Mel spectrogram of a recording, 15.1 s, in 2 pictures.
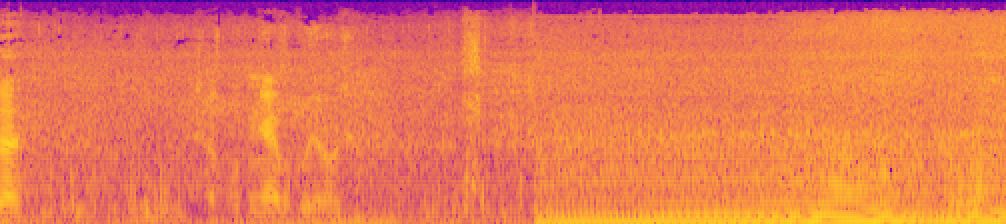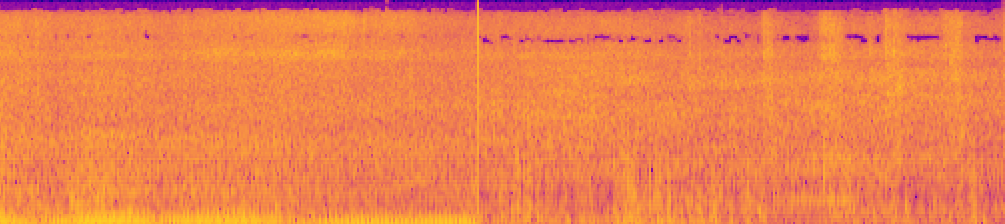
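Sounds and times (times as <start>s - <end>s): car engine revving: 4.0s - 11.2s.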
